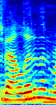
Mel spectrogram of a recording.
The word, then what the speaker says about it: Linneman: Alicia Lemus, Rebecca Hughes, Val Linneman, Rhymes with Cinnamon,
